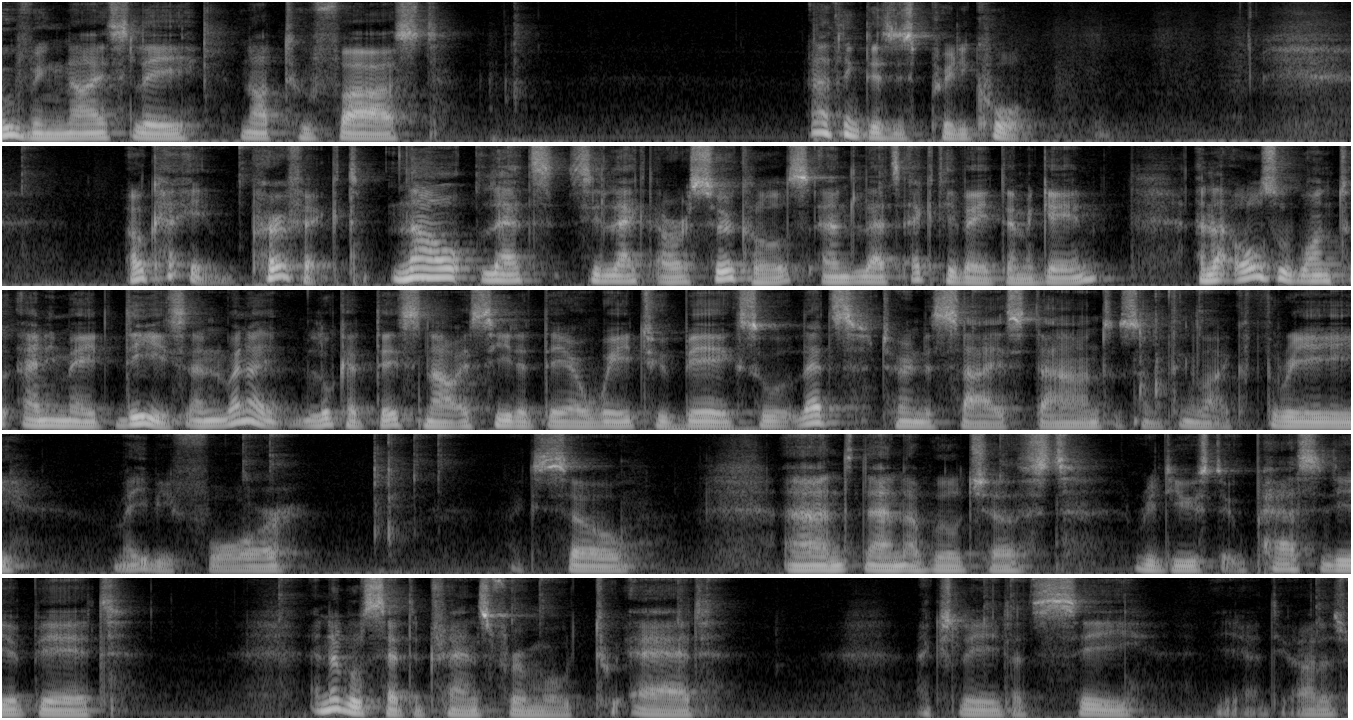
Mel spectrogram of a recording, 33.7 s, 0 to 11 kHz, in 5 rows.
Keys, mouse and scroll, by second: 6.9-9.2 drag, 18.3 click, 19.3 3, 19.4 click, 22.2 4, 22.4 click, 25.3-29.6 drag.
